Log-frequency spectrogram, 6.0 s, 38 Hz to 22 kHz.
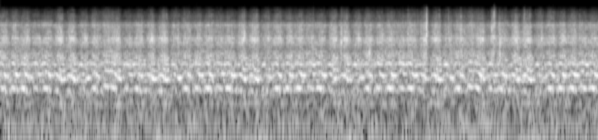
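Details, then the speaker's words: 1972 Chevy C20 pickup stored over 20 years, fuel squirted in; starter turns it slowly and unevenly, about once a second, never fires; owner suspects lifters bled down losing compression, unconfirmed; crank no start. "well sometimes when they sit this long the lifters bleed down and you lose compression"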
